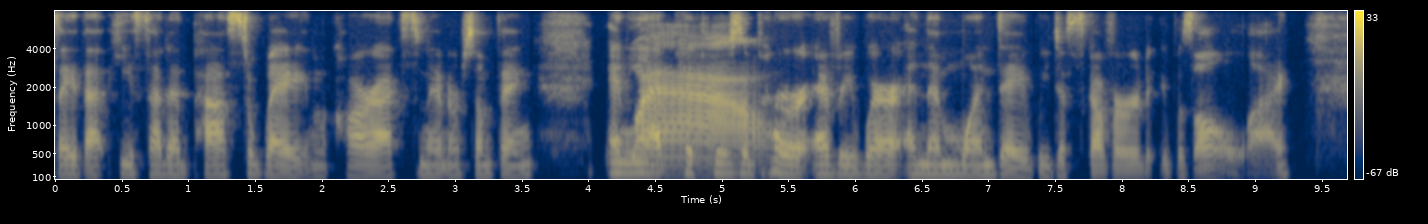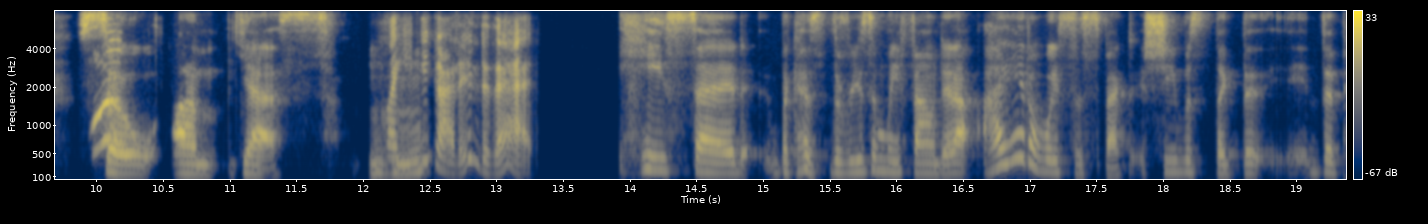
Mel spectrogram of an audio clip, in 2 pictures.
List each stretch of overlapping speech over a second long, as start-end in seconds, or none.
4.3-5.5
